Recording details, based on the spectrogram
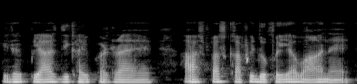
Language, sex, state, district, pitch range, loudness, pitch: Hindi, male, Jharkhand, Ranchi, 110-120 Hz, -17 LUFS, 115 Hz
